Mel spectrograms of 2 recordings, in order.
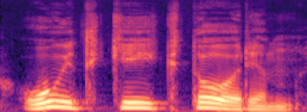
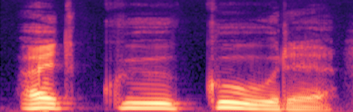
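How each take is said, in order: First: It begins with 'oo-ee' and keeps every letter. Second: It begins with 'eye' and ends in 'kuh-koo-reh'. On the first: "Я сейчас произнес, но вообще как-то по-другому звучало" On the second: "звучало как-то что-то типа Айткюкуре"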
